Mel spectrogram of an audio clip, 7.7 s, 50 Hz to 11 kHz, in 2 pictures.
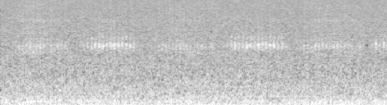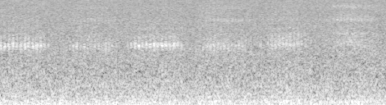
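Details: Purring from Thomas the cat while being massaged, his first massage session, filmed in December 2021; soft rhythmic rumbling swells roughly twice a second over a constant background hiss.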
